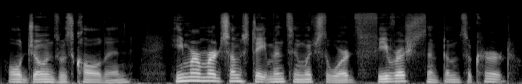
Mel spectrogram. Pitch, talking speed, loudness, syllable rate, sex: 120 Hz, 185 wpm, -20 LUFS, 5.7 syllables/s, male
